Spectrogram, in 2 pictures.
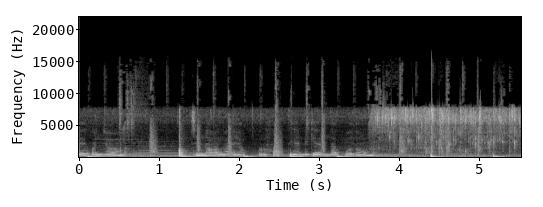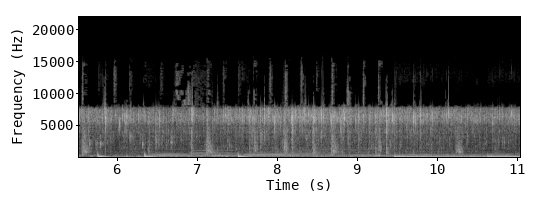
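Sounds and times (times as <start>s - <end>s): background music with beat: 0.0s - 11.0s
shallots sizzling in oil: 3.7s - 11.0s.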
